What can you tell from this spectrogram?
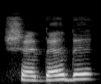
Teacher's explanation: دال پہ قلقلہ کرنا ہے، ایکو ساؤنڈ کے ساتھ پڑھنا ہے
